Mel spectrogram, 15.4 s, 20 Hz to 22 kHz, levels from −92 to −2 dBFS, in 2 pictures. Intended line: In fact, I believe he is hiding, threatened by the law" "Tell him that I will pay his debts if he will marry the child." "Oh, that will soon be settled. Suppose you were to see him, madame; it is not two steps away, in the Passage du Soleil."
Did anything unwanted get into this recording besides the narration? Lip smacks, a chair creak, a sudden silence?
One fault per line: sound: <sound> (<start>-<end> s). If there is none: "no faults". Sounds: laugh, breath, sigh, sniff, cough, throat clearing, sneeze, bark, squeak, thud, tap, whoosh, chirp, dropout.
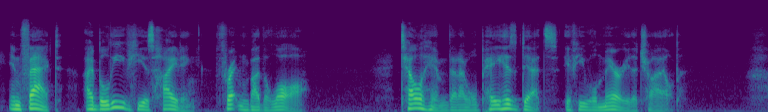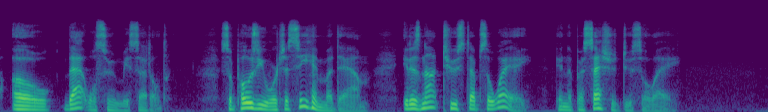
no faults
